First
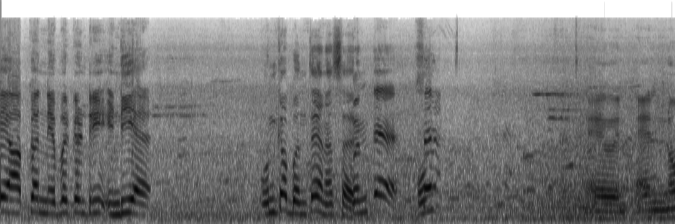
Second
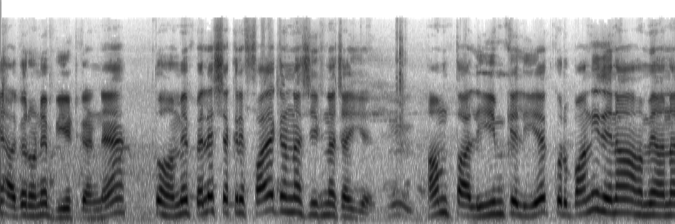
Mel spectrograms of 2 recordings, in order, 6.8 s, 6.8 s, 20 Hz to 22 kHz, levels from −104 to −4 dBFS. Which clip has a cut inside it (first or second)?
first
